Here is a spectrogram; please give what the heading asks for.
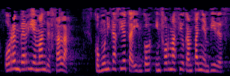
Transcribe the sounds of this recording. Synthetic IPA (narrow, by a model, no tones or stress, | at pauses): o̞re̞mbe̞rie̞mand̪e̞sala | ko̞munikasio̞e̞t̪aiɱfo̞ɾmasio̞kampaɲe̞mbið̞e̞s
